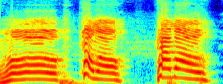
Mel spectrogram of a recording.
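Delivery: high, pleading call to hurry; retold urgent calling. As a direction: urge the ambulance on, acted out. Retelling calls to approaching ambulance.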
